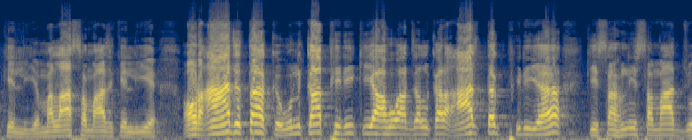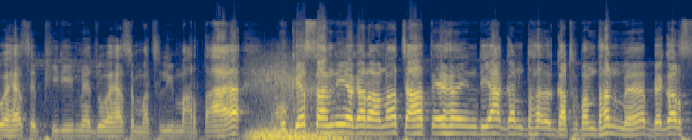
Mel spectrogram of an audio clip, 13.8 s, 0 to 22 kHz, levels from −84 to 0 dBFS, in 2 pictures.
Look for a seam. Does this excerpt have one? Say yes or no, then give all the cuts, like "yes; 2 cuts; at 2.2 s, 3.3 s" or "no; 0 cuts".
yes; 1 cut; at 9.5 s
